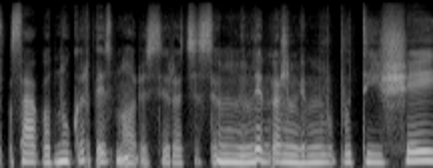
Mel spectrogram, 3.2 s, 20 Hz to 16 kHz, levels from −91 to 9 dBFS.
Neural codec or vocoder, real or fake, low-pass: autoencoder, 48 kHz, 32 numbers a frame, DAC-VAE, trained on Japanese speech; fake; 14.4 kHz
